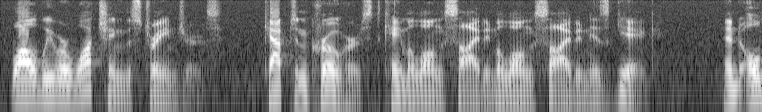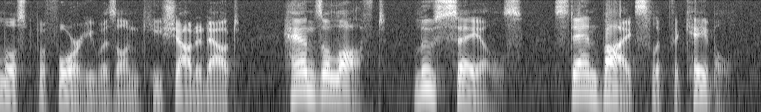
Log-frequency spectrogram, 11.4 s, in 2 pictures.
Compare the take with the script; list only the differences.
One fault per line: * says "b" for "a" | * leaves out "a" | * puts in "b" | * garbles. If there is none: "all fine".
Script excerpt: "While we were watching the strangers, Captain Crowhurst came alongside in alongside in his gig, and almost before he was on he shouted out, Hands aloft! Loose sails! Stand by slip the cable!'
all fine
